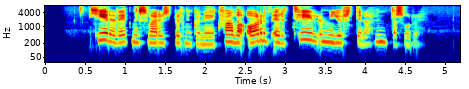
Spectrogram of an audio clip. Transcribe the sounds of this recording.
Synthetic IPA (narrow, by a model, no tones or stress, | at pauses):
çɛːɾɛɾejt̪niksvaːɾɪspʏɾt̪niŋkʏnɪkʰv̥aːða̰ʔɔɾðɛɾʏt̪ʰɪlʏmjʏr̥t̪ɪnahʏnt̪asuːɾʏ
